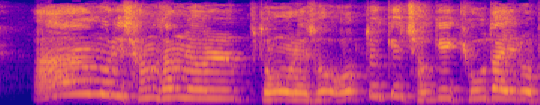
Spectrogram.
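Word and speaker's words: 兄弟: 근데 일본어로는 이걸 어떻게 발음하느냐? 교다이라고 발음합니다. 이 형제를 교다이. 근데 처음에는 일본어의 발음의 패턴이랄지 그 양식을 몰랐기 때문에 아무리 상상력을 동원해서 어떻게 저게 교다이로 발음되는지 이해를 못하고 도저히 이게 납득이 안 되는 거예요.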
